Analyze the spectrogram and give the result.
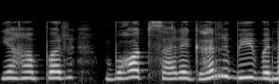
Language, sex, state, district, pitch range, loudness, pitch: Hindi, female, Himachal Pradesh, Shimla, 275-315 Hz, -18 LUFS, 290 Hz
